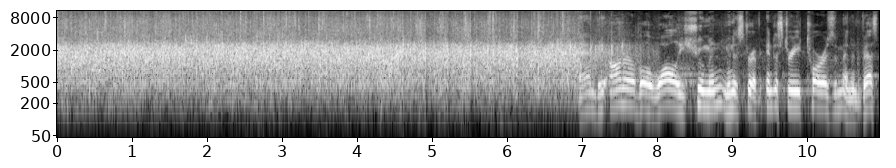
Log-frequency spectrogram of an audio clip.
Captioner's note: applause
